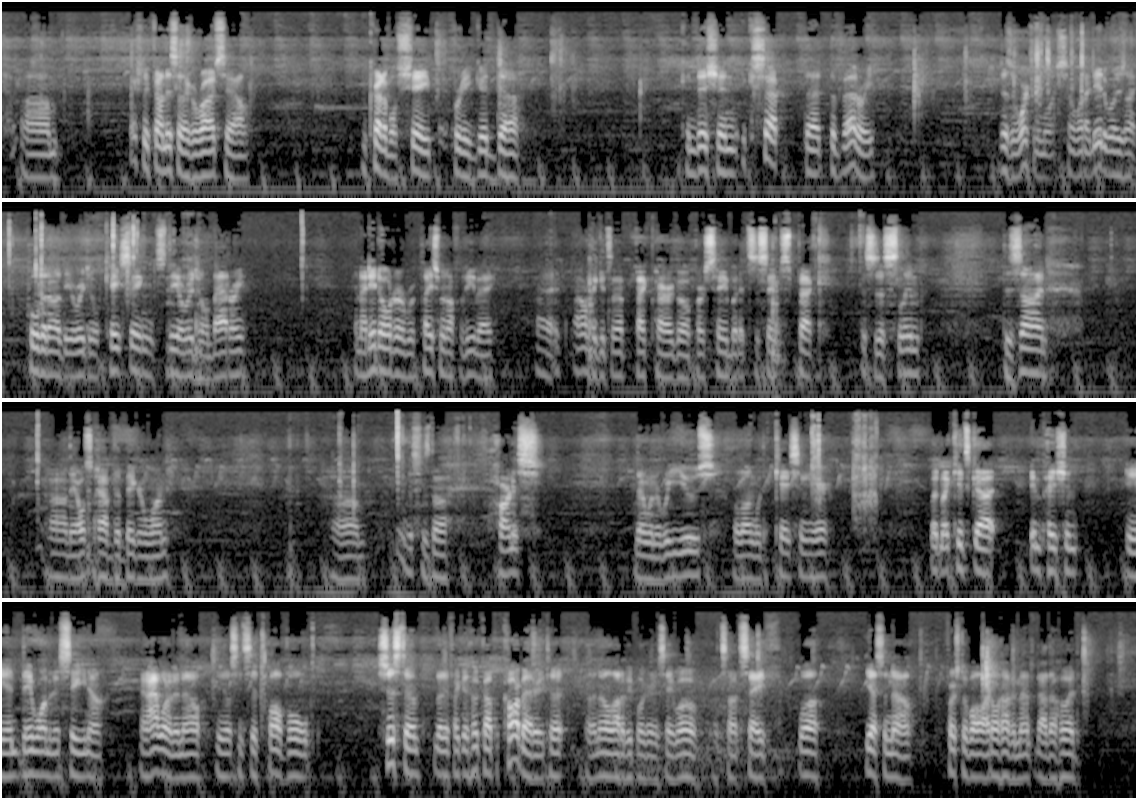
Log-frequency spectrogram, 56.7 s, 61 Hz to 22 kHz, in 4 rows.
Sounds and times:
Speech: 0.2 - 0.7, 1.6 - 3.1, 4.6 - 6.5, 8.5 - 10.9, 12.5 - 17.2, 18.6 - 20.3, 20.9 - 25.7, 26.7 - 27.3, 28.8 - 30.5, 32.5 - 35.1, 36.3 - 38.7, 40.0 - 41.8, 42.4 - 46.4, 47.3 - 52.8, 53.4 - 56.0.

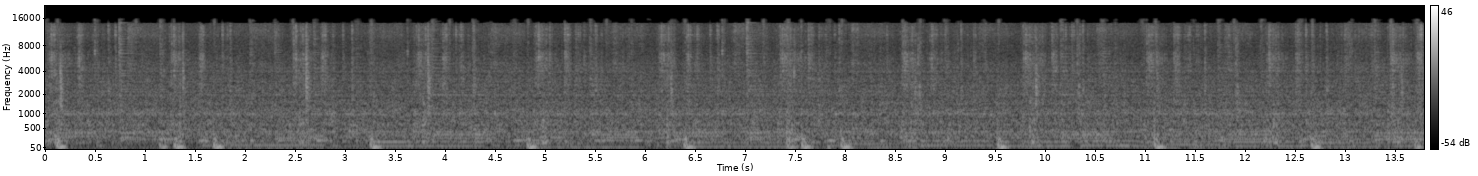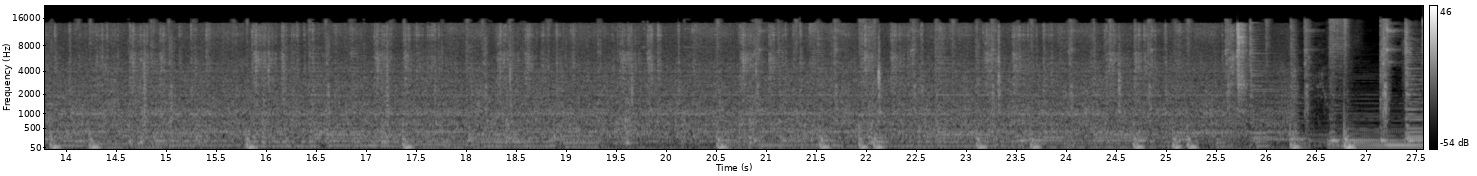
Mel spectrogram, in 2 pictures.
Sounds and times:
Printer: 0.0 - 26.4
Music: 0.0 - 27.5.

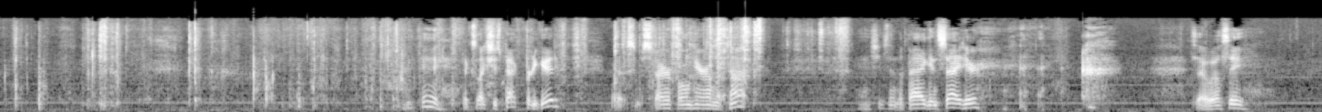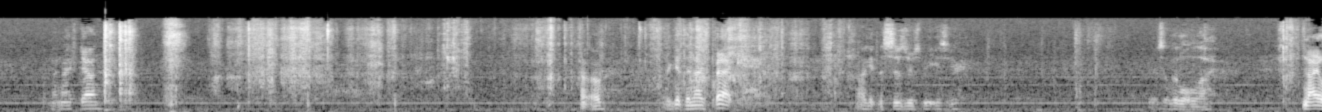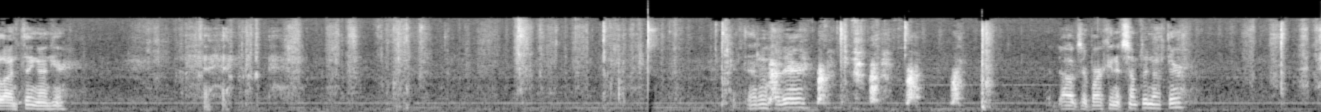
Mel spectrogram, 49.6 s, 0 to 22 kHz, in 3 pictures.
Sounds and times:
Speech: 5.0 - 7.0, 7.7 - 9.4, 10.7 - 12.3, 14.9 - 15.6, 17.0 - 17.8, 24.8 - 25.9, 27.2 - 28.6, 30.9 - 31.8, 32.8 - 33.9, 42.2 - 43.2, 46.1 - 48.0.

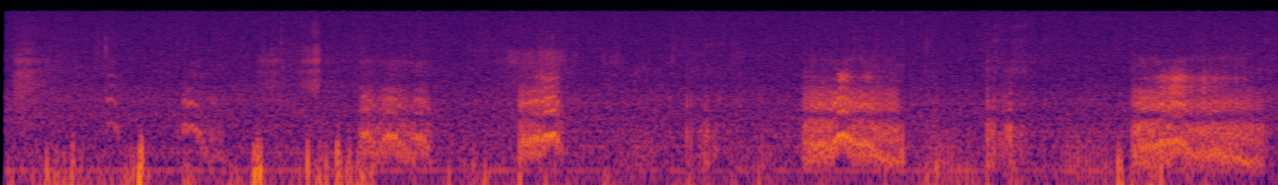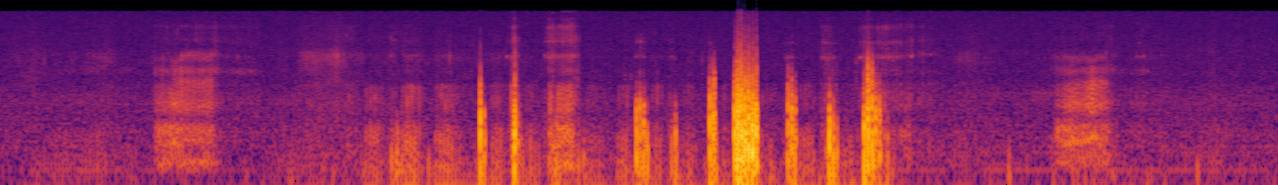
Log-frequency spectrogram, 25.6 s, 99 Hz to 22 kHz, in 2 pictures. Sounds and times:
Purr: 1.8 - 2.2, 3.6 - 4.4, 5.1 - 5.7, 6.7 - 7.3, 8.0 - 12.7, 13.3 - 22.2, 23.3 - 24.4.

